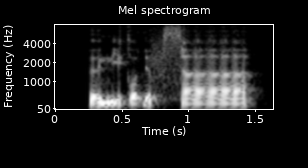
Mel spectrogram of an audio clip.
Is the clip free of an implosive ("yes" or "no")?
no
